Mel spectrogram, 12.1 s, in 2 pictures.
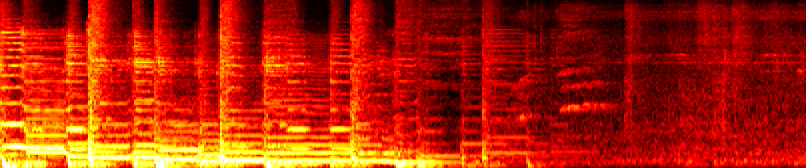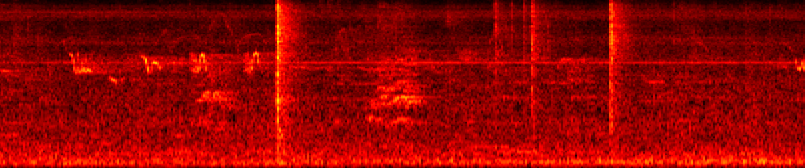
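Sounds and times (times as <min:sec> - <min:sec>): birds chirping: 0:03.7 - 0:12.0
sharp clicks: 0:08.1 - 0:08.4, 0:09.7 - 0:10.8.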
